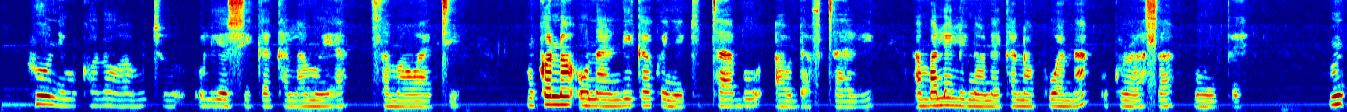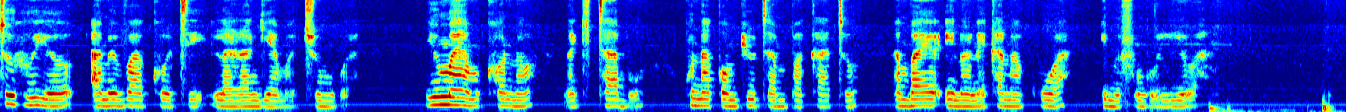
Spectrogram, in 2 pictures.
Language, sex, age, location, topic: Swahili, female, 18-24, Nairobi, education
